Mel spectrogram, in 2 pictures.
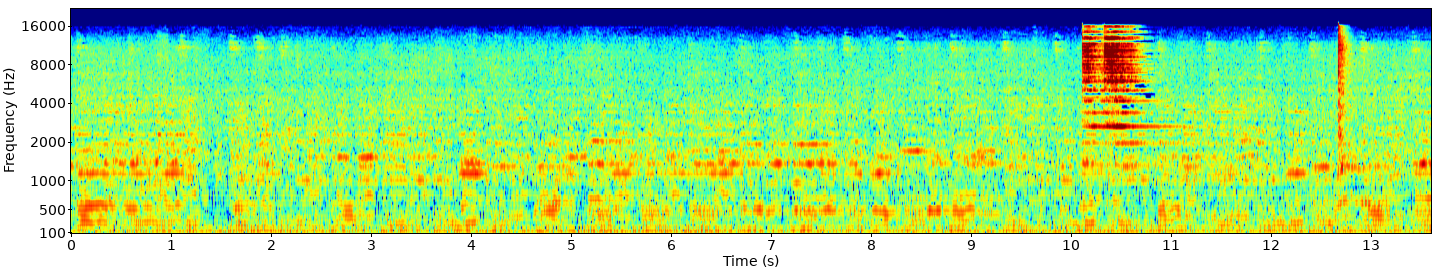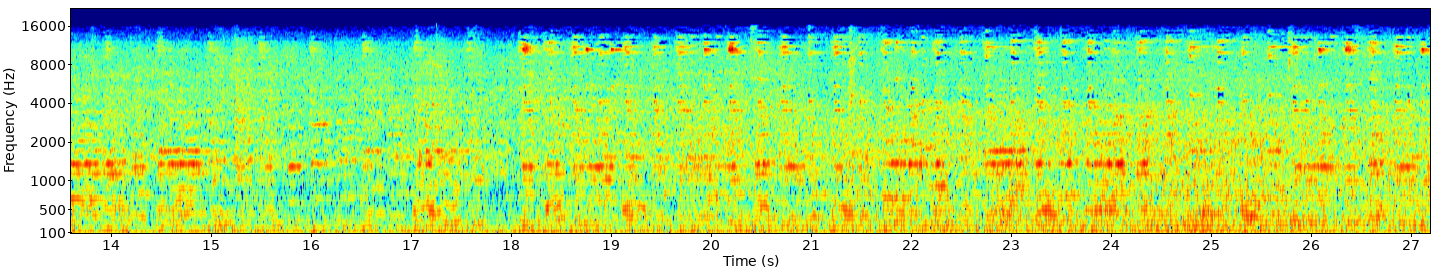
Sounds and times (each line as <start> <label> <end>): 0.0 carousel 27.1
